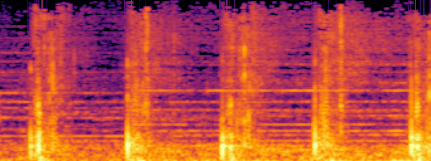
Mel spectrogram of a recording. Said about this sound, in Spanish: Tan pronto vuelvo a escuchar sus pisadas sobre el suelo de madera.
